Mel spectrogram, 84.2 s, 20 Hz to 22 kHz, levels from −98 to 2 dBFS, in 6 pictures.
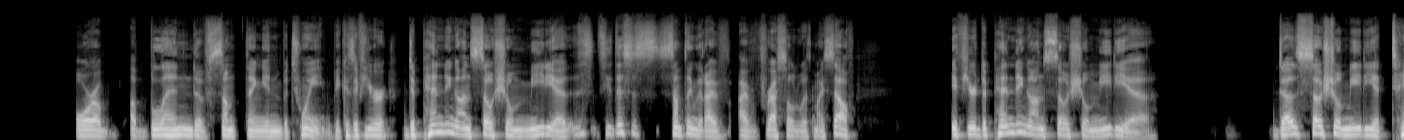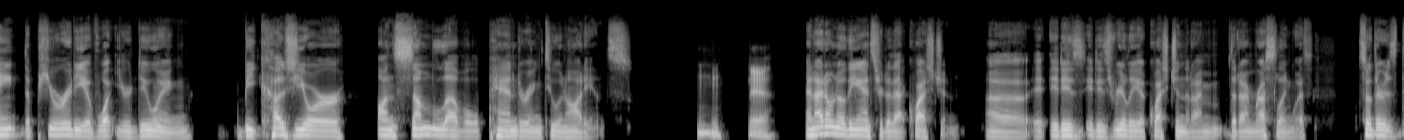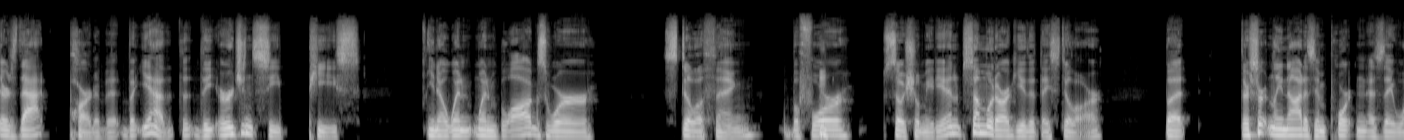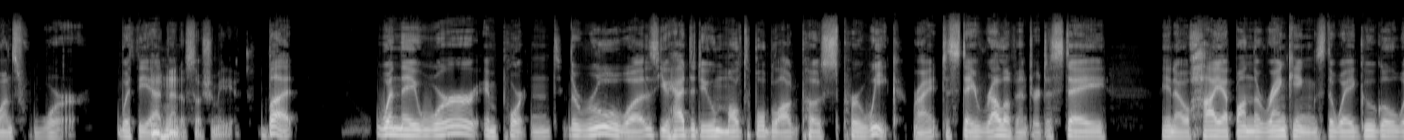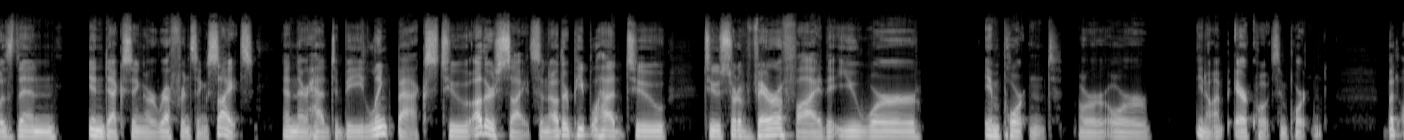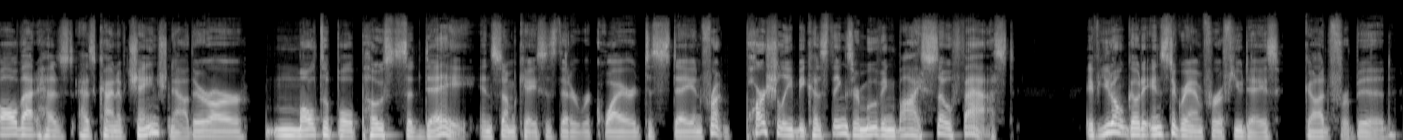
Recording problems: none

